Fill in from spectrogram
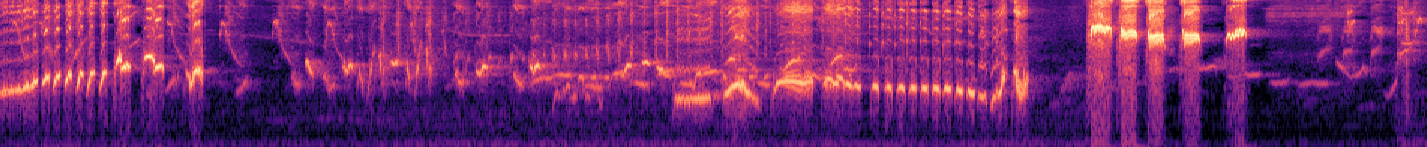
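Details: White-rumped shama (murai) song during sparring among three birds: loud harsh warbling chatter with varied rattling notes, a long wavering phrase, then a burst of high metallic clicking notes.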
